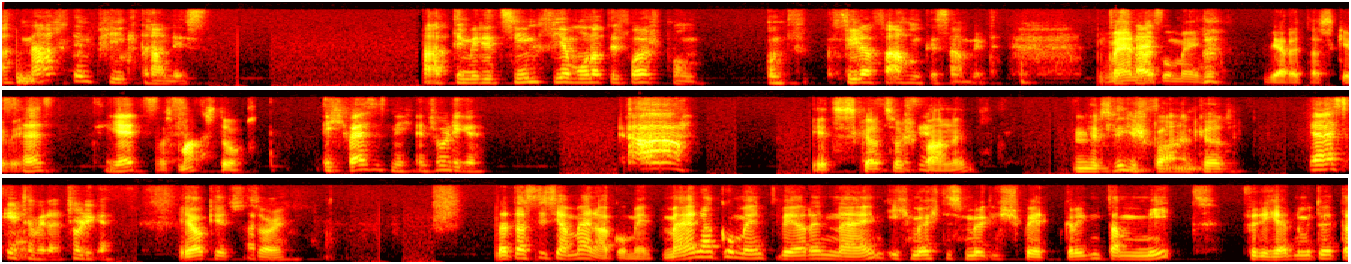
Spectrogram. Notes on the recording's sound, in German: Finden sie ihr Publikum, indem sie einander via Skype am Abend beim Reden zusehen. Aufzeichnung einer Skype Session vom 20.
